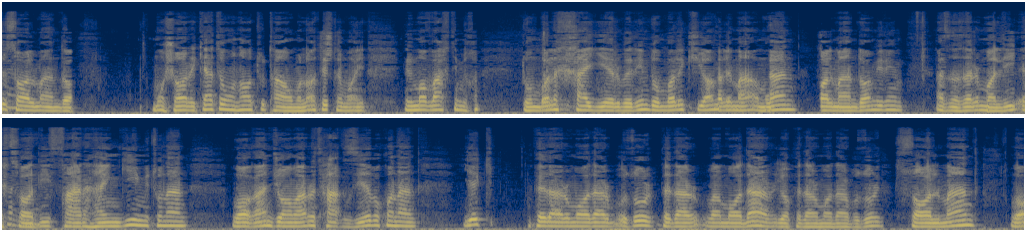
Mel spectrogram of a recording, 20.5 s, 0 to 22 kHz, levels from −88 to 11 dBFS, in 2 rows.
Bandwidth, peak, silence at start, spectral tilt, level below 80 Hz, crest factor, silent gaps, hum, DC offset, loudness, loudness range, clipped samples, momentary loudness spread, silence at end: 15 kHz; 0 dBFS; 0 s; -7.5 dB/octave; -36 dBFS; 14 dB; none; none; under 0.1%; -14 LUFS; 2 LU; under 0.1%; 7 LU; 0 s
